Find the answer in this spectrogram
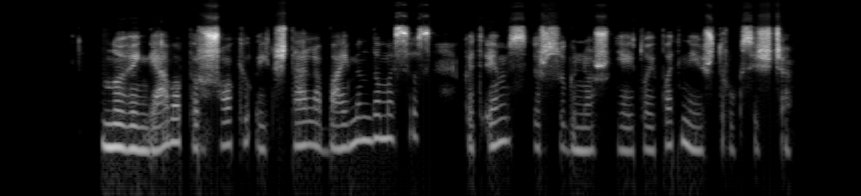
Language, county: Lithuanian, Alytus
